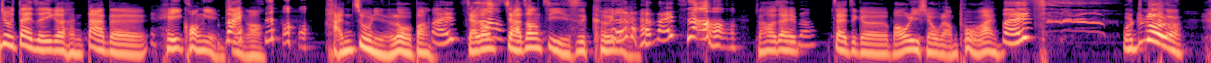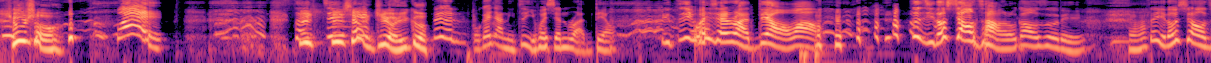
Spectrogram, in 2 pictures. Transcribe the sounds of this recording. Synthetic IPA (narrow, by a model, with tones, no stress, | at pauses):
t͡ɕjo˥˧ʊt̪a˥˩ɪʈ͡ʂə˩i˧˥ɡə˧xə˨˩nt̪a˥˩d̪ə˩xe˥ɪkʰwɑ˥ŋjɛ̰˨ni˧ŋɐ̰˨˩˥ | xa˧˥nt͡su˥˩ni˨˩d̪ə˦lo˥˧ʊpa˥˩ŋa˧˥ɪt͡ɕja˧˥ɑ˥ŋt͡ɕja˥ʈ͡ʂɑ˥ŋt͡sɹ̩˥˩t͡ɕi˨˩ʂɻ̩˥˩kʰɤ˥n˥˦˧a˧˥ɪt͡sɑ˥˩ɻa˧˥nxo˥˧ʊt͡sa˥˩ɪt͡sa˥˧ɪʈ͡ʂɤ˥˩ɡə˩mɑ˧˥ʊli˥˩ɕjɑ˧˥ʊu˨˩ɑ̰˧˥ŋpʰwɔ˥˧a˥˩nma˧˥ɪ˥ | wɔ˨˩ʈ͡ʂɻ̩˥t̪ɑ˥˩ʊlə˩ | t͡ɕʰu˥ʊʂo˨˦ʊwe˥˩ɪ | e˥˧ɪt͡se˥˧ɪɕjɑ˥˧ŋ˨˩ʈ͡ʂɻ̩˧˥jo˨˩ʊi˧˥ɡə˧na˥˩ɡə˨wɔ˨˩kt͡ɕjɑ˧˦ni˨˩t͡sɹ̩˥˩i˨˩xwe˥˩ɪɕjɛ˥nɻwa̰˨˩nt̪jɑ˥˩ʊni˨˩t͡sɹ̩˥˩t͡ɕi˨˩xwe˥˩ɪɕjɛ˥nɻwa˨˩nt̪jɑ˥˩ʊmɐ˨ | t͡s̩˥˩t͡ɕi˨˩t̪o˥ʊɕjɑ˥˩ʊʈ͡ʂʰɑ˨˩ŋlə˧kɑ˥˧ʊsu˥˩ni˨˩˦ | t͡ɕi˨˩t̪o˥ʊɕjɑ˥˩ʊʈ͡ʂʰ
